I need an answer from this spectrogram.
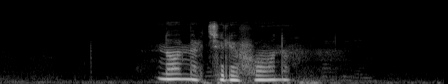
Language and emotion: Russian, sad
